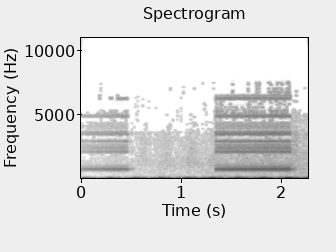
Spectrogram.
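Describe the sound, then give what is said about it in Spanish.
Emergency alert beeping: two sustained, buzzy electronic tones with strong harmonics, the first about half a second long and the second longer after a short gap, over a low background rumble. “Aviso de emergencia. Acaba de llegar un aviso.”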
